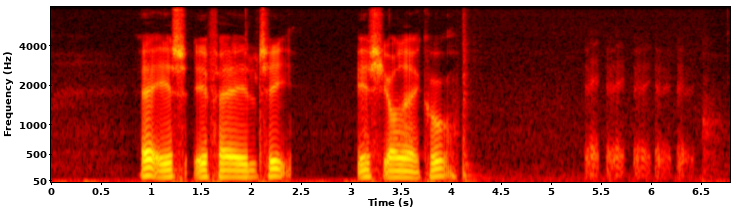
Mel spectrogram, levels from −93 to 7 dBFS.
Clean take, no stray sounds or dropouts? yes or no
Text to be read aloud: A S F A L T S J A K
no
